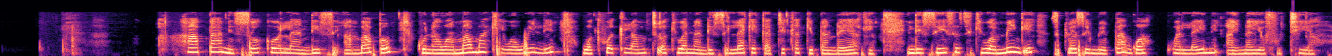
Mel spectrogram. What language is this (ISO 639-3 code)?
swa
